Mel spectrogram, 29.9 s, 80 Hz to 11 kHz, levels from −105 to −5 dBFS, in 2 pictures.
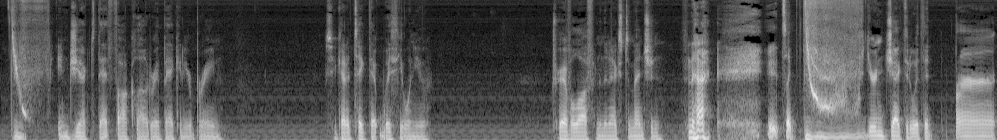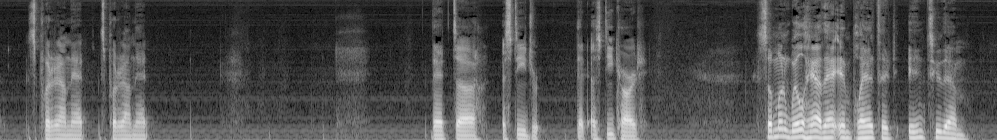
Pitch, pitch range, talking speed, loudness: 80 Hz, 60-95 Hz, 110 wpm, -24 LUFS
